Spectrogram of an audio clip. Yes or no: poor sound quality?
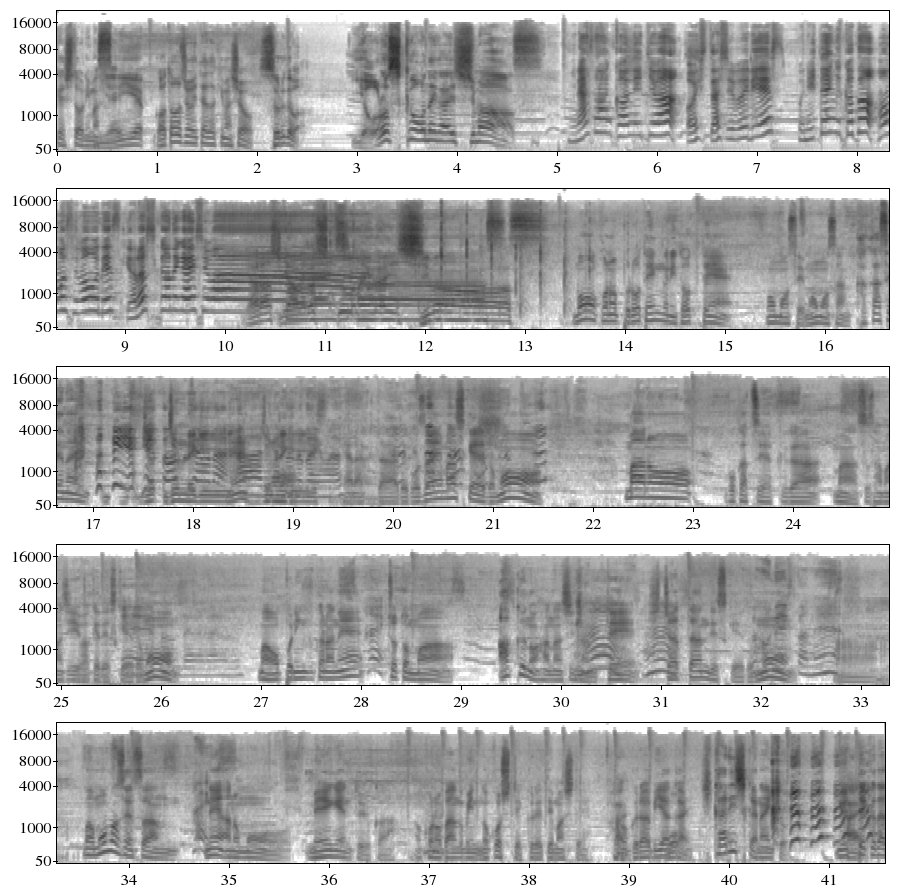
no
